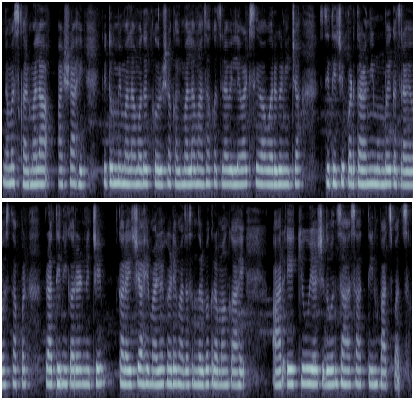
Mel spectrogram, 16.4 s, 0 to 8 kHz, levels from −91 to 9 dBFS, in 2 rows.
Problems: constant background noise, background conversations at intervals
